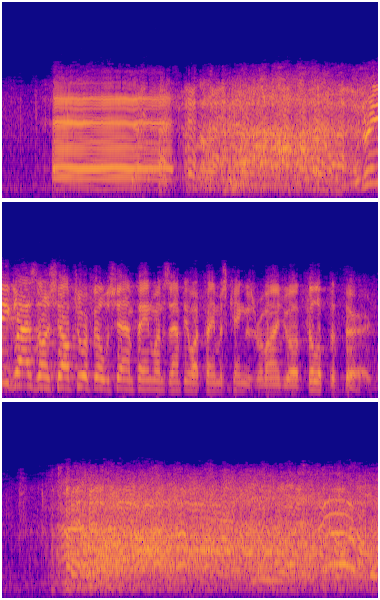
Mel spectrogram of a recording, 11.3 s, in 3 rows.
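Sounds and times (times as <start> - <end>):
quiz show buzzer: 0.5 - 1.8
laughter: 1.4 - 3.9, 7.9 - 11.2
speech: 4.0 - 8.7.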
